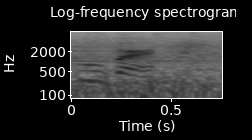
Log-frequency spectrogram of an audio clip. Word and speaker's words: Uber: you burn it again you do not follow American pronunciation rules here you just say uber so Lincoln over I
